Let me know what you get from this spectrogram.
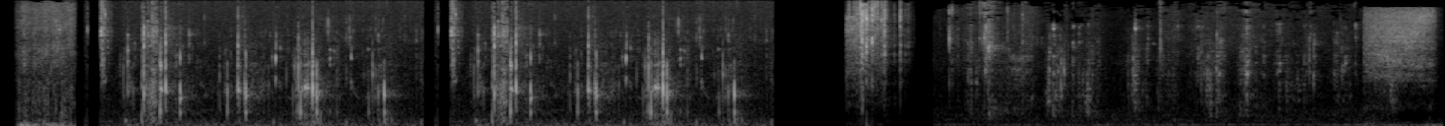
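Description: Mukbang eating sounds: crisp, crunchy bites and chewing in quick runs, pausing about halfway, with a short hiss near the end.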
